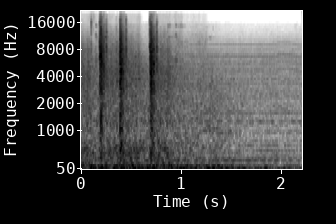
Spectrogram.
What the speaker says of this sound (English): You're going to want to avoid that mech's gunfire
